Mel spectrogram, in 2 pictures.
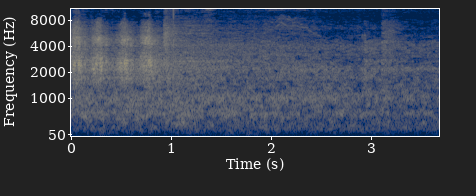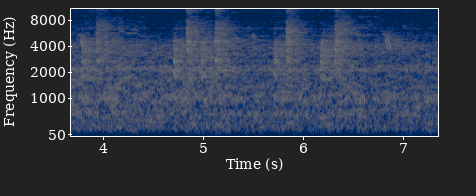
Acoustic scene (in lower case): park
